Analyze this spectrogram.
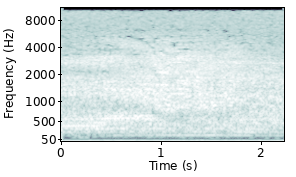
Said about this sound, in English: That man just went 50 miles an hour down the street.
